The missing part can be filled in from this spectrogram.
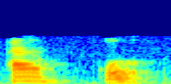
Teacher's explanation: It is permanently heavy. And also, the qaf has a bouncing sound when it has sukun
